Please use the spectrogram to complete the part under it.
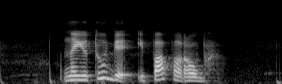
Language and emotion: Russian, positive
